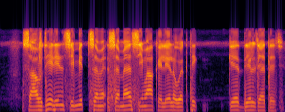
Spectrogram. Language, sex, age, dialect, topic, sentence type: Maithili, male, 18-24, Southern/Standard, banking, statement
